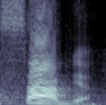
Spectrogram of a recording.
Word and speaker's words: sábia: olha só a diferença aonde vem a sílaba tônica na palavra sábia na primeira sílaba onde vem a sílaba tônica na palavra sabiá na última o som dela é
